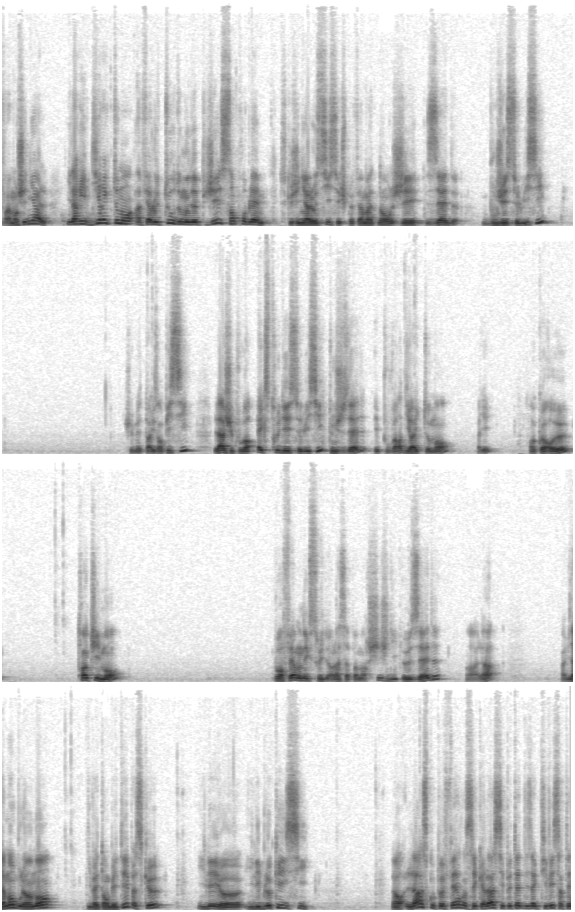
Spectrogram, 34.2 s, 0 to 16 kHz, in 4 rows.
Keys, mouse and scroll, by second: 2.1-5.0 middle drag, 5.9 g, 12.0 e, 16.4 e, 18.7 e, 23.1 e, 27.0-30.1 middle drag, 30.7-32.0 middle drag, 32.0-34.2 drag.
